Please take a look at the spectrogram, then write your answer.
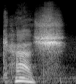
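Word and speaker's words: cache: to inspect the massive cash 이거 현찰하고 발음이 똑같습니다.이 엄청난 매장량이요.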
